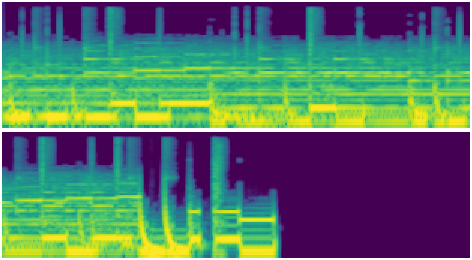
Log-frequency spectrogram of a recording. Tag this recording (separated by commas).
Music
